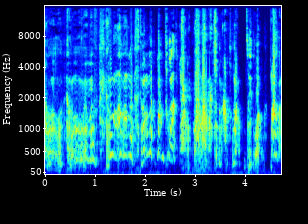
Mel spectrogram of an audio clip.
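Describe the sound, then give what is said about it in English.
A person imitates a dog, producing a rapid string of barks, yelps and whiny, howling sounds up close, with no actual speech in between. “bark us out of line, and we'll reveal at the next episode if we remember.”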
